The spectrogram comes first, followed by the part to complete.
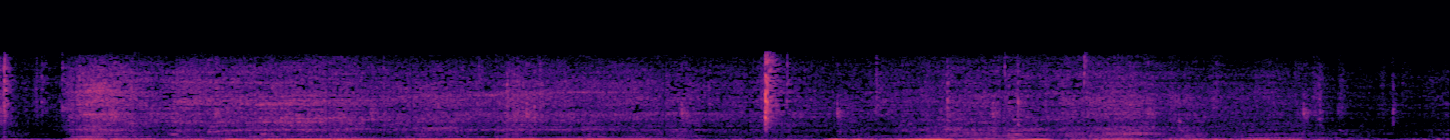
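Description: Handling noise from hands stretching rubber bands around a smartphone to clamp its glued back cover: uneven low rumbling and rubbing, with one sharp click about six seconds in.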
